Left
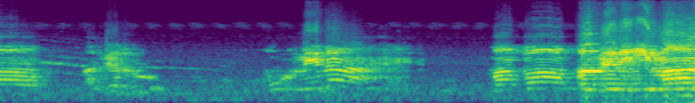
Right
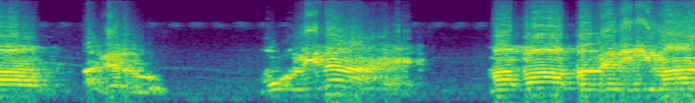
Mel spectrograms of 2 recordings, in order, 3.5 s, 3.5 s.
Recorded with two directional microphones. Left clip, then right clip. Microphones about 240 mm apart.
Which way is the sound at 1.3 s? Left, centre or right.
Right.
